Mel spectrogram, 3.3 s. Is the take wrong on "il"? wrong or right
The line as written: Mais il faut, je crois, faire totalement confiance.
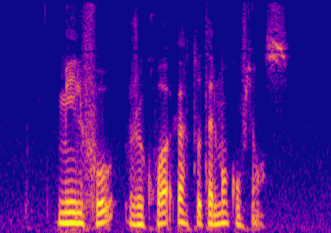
right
